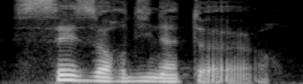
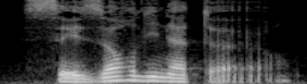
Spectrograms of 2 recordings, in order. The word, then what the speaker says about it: ces ordinateurs: and then ordinateur, computers, so you should make the liaison between s and o, ces ordinateurs, ces ordinateurs.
